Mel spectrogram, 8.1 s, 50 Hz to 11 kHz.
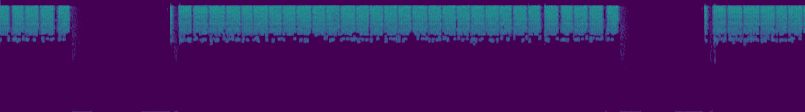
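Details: Spotted meadow katydid singing, recorded by the National Institute of Biological Resources in 2020. A brief burst of shrill ticking buzz is followed by a one-second pause, then a long four-and-a-half-second buzz, another pause, and a fresh start.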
